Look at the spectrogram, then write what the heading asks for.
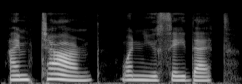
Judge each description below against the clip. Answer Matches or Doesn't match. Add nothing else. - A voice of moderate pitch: Doesn't match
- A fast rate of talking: Doesn't match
